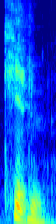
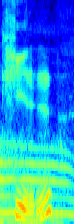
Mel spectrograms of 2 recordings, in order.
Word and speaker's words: Kiel: 킬. 예, 도시 이름이 킬이라는 도시. KILL이요? 그럴 이 리가 발음은 있을까요?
